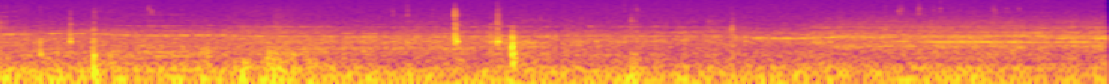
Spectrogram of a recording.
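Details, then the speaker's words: Shop lift being lowered slowly and gently: a faint, wavering high squeal drifting in pitch, with occasional ticks. The source of the squeak is unclear. "the hell is that noise? Are you just trying to see how squeaky it can be? Oh, you're letting it down real gentle."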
